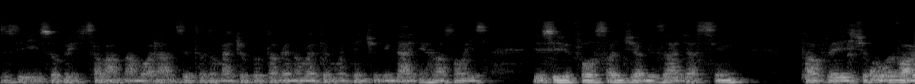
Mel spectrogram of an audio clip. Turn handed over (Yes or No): No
